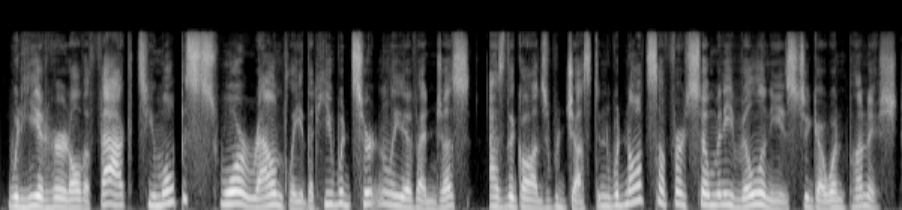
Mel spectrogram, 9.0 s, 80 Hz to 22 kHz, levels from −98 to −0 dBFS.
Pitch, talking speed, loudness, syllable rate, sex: 175 Hz, 205 wpm, -18 LUFS, 2.0 syllables/s, male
